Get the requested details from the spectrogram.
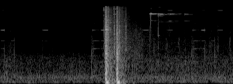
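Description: Two gunshots fire in quick succession, loud and sharp.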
